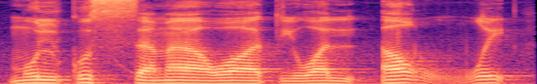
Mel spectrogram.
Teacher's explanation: سین کو باریک سیٹی سے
